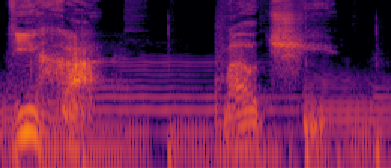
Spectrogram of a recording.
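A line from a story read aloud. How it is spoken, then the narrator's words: Hunted, hissing voice. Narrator (Russian): затравленным голосом прошипел Григорий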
